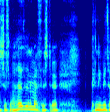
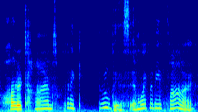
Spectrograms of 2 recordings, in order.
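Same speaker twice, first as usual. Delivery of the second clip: high, soft voice on the edge of tears; real choked-up tenderness; getting emotional; 6 semitones higher, 5 dB quieter than usual. Real, not acted. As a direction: hold back tears while repeating comforting words. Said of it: "I'm about to get emotional".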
